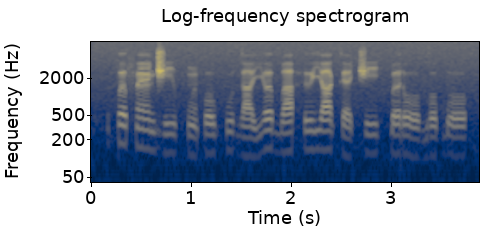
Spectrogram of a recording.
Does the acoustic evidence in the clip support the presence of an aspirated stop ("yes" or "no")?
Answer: no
